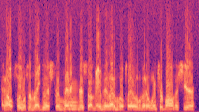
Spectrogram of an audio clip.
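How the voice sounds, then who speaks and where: A man's voice: fairly low pitch, level tone, very fast, no echo, muffled recording. A man hosting a baseball podcast in casual chat, rambling with many fillers and restarts. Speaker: podcast host.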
